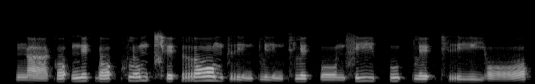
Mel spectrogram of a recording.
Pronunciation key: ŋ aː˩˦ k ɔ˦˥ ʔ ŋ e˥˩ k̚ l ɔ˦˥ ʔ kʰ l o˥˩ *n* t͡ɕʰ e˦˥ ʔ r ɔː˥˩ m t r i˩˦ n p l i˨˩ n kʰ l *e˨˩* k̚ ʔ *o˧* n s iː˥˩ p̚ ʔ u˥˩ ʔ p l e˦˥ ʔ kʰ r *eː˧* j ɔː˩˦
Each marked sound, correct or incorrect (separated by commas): incorrect, incorrect, incorrect, incorrect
